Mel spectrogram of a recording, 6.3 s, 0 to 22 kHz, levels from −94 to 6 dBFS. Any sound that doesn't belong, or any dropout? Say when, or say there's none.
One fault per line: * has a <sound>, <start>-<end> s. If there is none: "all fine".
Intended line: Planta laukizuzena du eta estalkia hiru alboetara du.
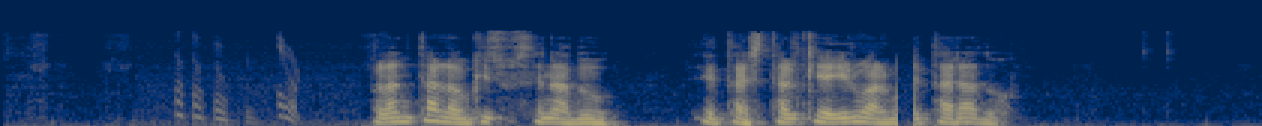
* has a chirp, 0.9-1.5 s
* has a dropout, 4.5-4.6 s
